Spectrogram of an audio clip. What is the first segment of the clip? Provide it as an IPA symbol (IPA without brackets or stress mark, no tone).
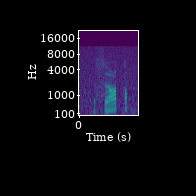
s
